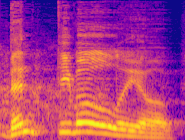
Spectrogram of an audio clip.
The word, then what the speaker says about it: Bentivolio: have an additional problem people have the toughest time pronouncing my name it's pronounced bentivolio again thank you for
